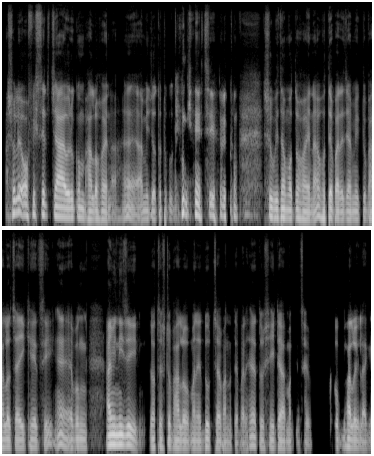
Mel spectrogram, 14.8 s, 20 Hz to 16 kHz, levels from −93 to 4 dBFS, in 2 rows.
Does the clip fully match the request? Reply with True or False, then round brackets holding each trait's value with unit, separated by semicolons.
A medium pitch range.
True (3.4 semitones)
